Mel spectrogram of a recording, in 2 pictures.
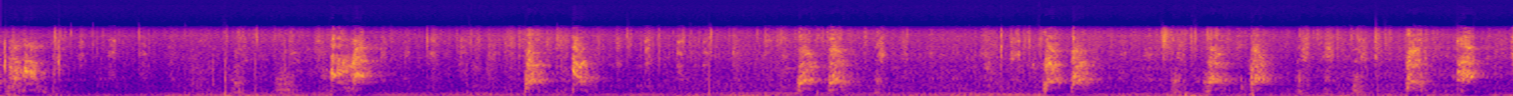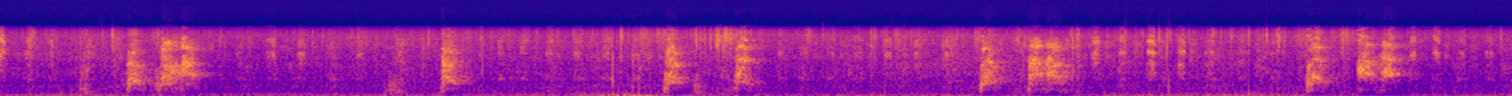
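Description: Dogs at rough play, one barking in short, separate barks every second or two.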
